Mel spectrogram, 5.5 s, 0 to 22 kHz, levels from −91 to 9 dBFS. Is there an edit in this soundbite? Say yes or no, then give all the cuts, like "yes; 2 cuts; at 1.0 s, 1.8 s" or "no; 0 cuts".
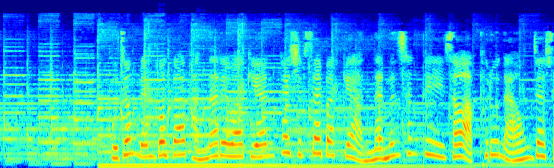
yes; 1 cut; at 1.1 s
